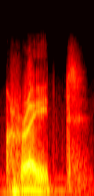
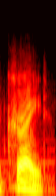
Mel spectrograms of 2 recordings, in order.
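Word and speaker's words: krait: a man trapped in his bed by a crate the most deadly poisonous snake in the world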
